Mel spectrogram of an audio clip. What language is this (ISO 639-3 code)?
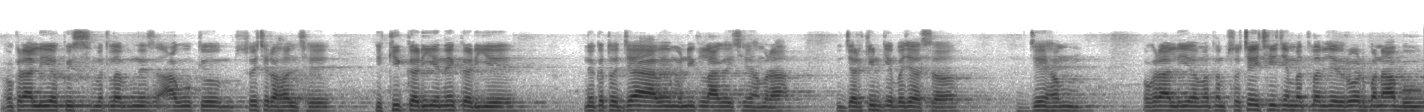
mai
